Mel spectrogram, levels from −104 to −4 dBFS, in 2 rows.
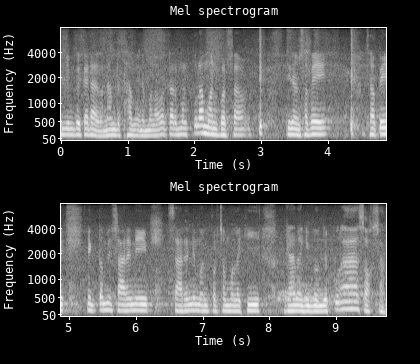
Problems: continuous background conversations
